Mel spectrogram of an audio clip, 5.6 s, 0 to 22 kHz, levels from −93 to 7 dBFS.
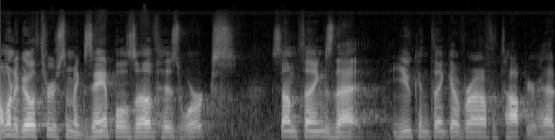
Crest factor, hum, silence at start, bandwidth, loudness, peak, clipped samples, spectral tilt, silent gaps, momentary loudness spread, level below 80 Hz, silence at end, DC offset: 20 dB; none; 0 s; 15.5 kHz; -26 LUFS; -6 dBFS; under 0.1%; -4.5 dB/octave; none; 14 LU; -74 dBFS; 0 s; under 0.1%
